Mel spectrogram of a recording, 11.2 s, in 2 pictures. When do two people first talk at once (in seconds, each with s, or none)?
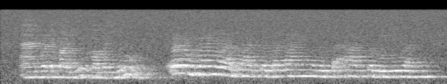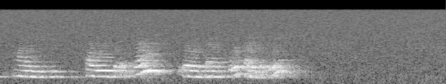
none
